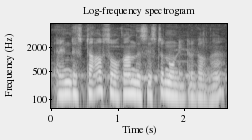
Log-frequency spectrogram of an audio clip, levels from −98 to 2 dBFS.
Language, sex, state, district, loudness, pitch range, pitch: Tamil, male, Tamil Nadu, Namakkal, -15 LUFS, 120-140 Hz, 135 Hz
